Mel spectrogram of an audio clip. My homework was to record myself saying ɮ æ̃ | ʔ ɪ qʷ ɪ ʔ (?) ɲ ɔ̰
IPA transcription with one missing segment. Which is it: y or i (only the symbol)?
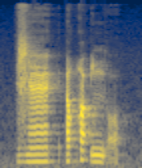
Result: i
